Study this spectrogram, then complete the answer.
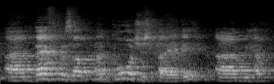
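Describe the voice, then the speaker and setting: Echoey, animated man giving father-of-the-bride speech. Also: high voice. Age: middle-aged. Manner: halting, joking, addresses the audience directly. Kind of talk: father of the bride speech, humorous after-dinner wedding speech. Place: live wedding reception before an audience. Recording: echoey noisy room, distant microphone.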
